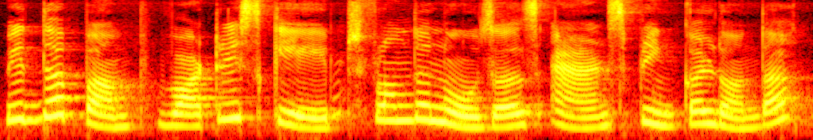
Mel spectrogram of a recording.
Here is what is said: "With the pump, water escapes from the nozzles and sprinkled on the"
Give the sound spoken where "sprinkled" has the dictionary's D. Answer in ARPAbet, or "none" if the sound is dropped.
D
